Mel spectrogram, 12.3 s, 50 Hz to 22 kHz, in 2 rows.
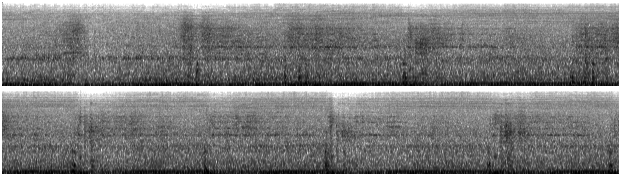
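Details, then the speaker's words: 1986 Nissan 300ZX, flooded by salt water in a hurricane, engine running and put in gear: a steady low engine drone with a dull thump about once a second as the rear diff shifts; a broken mount or bushings is suspected. "Okay, so when you do that, your whole rear diff kind of bounces. And it's like the support for the rear diff is moving, like there's something loose."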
